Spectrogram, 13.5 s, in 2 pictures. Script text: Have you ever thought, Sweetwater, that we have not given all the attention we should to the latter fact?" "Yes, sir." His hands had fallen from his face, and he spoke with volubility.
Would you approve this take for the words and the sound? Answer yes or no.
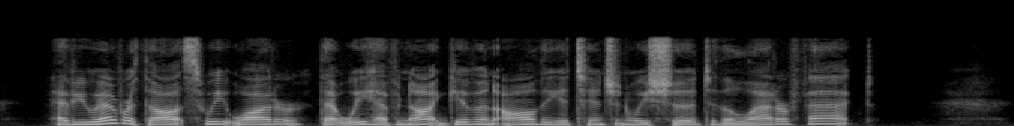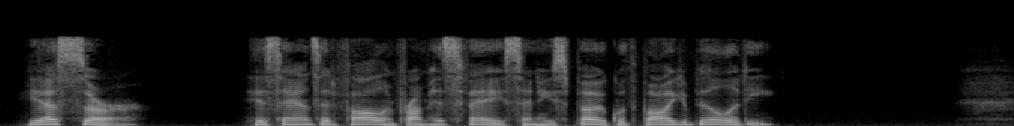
yes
